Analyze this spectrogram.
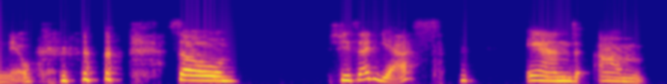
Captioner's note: laughs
